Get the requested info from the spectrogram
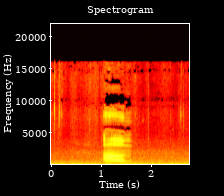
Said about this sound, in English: Oh, fancy car gang.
